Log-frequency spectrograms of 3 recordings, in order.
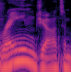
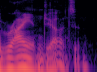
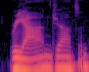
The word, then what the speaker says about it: Rian Johnson: is written by so people call him rain Johnson but it's actually Ryan Johnson Rion Johnson but yeah it's spelled r i okay cool cool do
